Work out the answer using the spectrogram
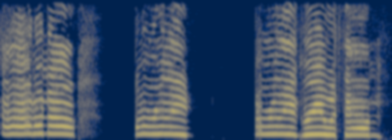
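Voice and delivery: very high, little puppet voice. Imagining a neighborhood barbecue, speaking as Elmo: imitating Elmo's voice. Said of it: "and Elmo's like".

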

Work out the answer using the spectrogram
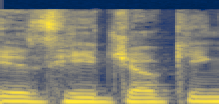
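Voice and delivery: ordinary delivery

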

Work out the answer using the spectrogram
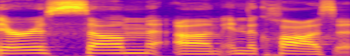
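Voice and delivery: ordinary delivery

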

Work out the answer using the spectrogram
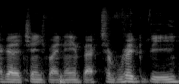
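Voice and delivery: ordinary talk, nothing marked

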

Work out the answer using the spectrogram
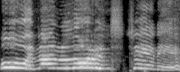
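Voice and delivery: put-on very high, clumsy Scottish accent, stretched-out I'm. Introduce yourself on the podcast as Lawrence Chaney from Drag Race UK, bad Lawrence Chaney impression. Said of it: "I cannot do a Scottish accent well at all".

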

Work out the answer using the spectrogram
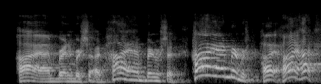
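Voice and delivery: fumbling, nervous speech restarted repeatedly, rising pitch. Recalling recording a first video: imitating nervous first-video retakes. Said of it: "you can't even pronounce your name".

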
